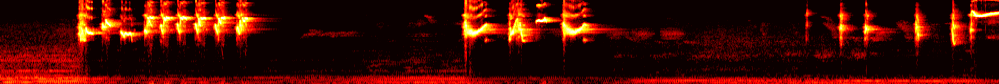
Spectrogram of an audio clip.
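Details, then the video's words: Orange-headed thrush song from Singaraja, North Bali, used as tutor and trigger audio for the teler style. Rapid repeated high chips and whistles come in three bursts, separated by pauses, over a steady low hum. "Masteran sekaligus Pancingan Burung ANIS MERAH Agar Selalu Bisa Menikmati Telernya setiap saat"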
